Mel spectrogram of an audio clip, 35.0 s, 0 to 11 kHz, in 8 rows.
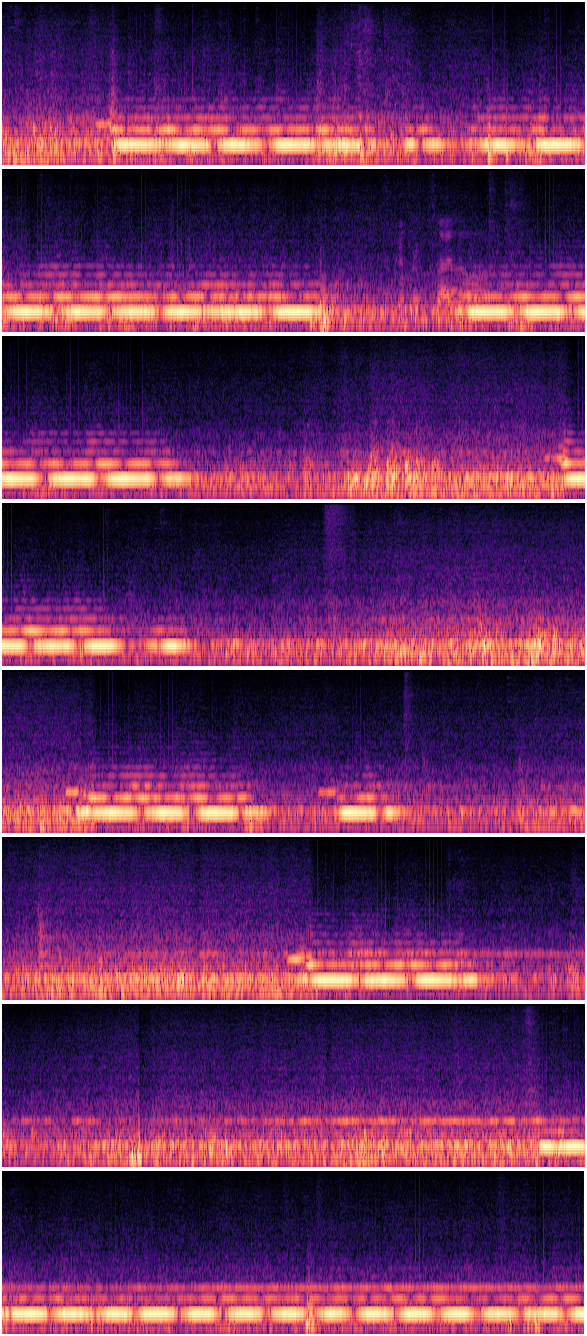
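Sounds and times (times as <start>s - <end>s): train rumbling and clattering: 0.0s - 34.9s
electric train horn blasts: 0.6s - 10.3s, 12.7s - 14.7s, 17.9s - 20.7s, 23.4s - 34.9s.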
